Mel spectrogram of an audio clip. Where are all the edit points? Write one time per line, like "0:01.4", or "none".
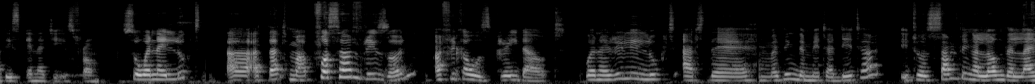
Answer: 0:01.1
0:04.2
0:05.8
0:07.6
0:09.0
